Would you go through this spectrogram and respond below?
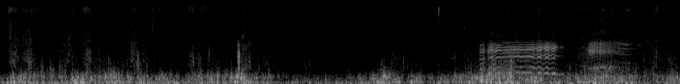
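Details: Sheep grazing on a meadow beside a lake alongside cows: two short, wavering, nasal bleats near the end, the second briefer, over steady low rumbling and munching noise.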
